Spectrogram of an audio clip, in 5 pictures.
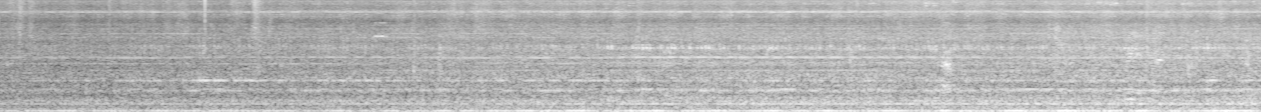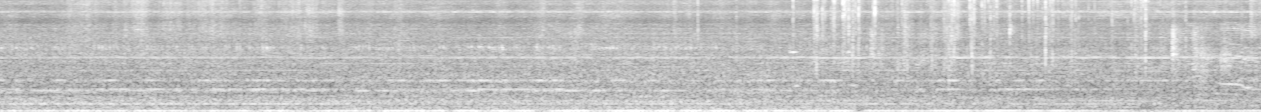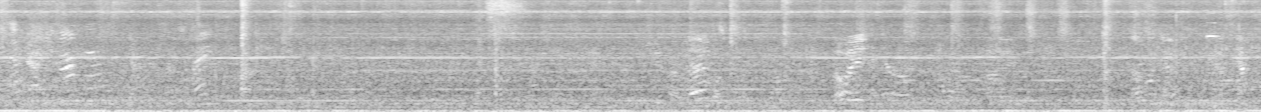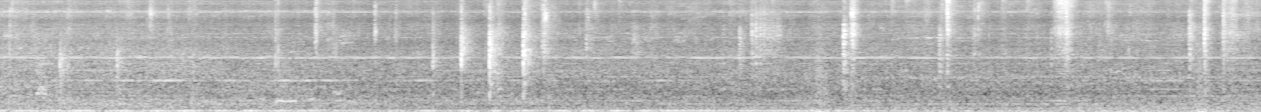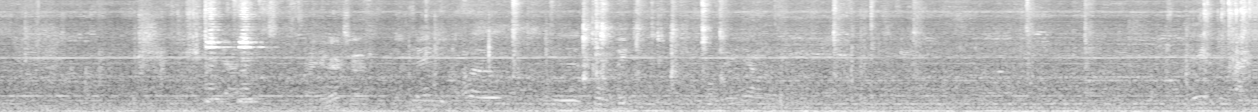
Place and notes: shop van tankstation
koelsysteem, broodje kaas kopen
cooling system in the shop of the tankstation bying a roll with cheese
